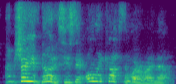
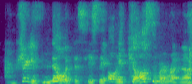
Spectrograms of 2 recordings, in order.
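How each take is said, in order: First: It is said in a timid, mousy voice. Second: It is said in a rebellious teen angst voice.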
